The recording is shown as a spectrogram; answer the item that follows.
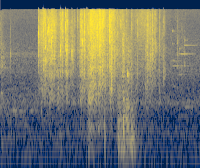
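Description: Plastic bubble wrap being crumpled and pressed flat by hand: an irregular crinkling and rustling that starts just under a second in and fades out by about three seconds.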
